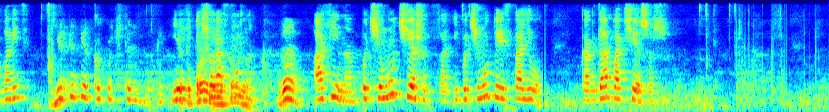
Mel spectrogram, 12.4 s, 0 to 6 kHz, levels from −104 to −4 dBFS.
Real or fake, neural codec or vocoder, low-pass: fake; codec, 44.1 kHz, 7.8 kbps, DAC; 5.4 kHz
